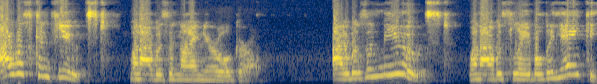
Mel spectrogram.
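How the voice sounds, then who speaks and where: A woman's fairly high voice with very wide pitch swings, an American accent, a moderate pace and a somewhat breathy quality. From Minnesota, US Upper Midwest. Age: 60s. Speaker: member of the public giving comment. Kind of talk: public comment testimony.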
